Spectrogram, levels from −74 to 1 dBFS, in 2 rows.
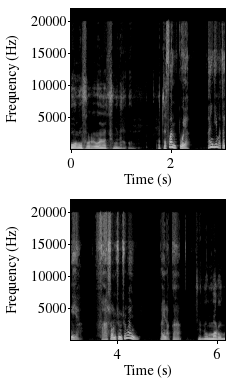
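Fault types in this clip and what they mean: Short stall from a late packet: at 1.09 s a packet showed up late, so the receiver held the last sound for about 51 ms, then carried on with nothing lost.
Section at the wrong speed: from 1.91 to 5.57 s the speech runs 1.77 times too fast and jumps up close to ten semitones, likely from being played against the wrong clock.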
